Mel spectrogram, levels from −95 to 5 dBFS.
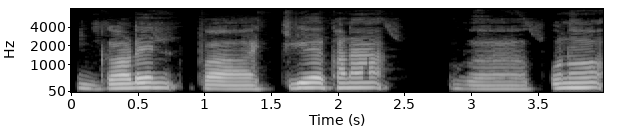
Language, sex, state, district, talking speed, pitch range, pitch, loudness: Bengali, male, West Bengal, Dakshin Dinajpur, 90 wpm, 130-175 Hz, 155 Hz, -23 LUFS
